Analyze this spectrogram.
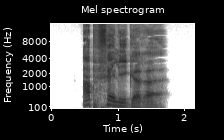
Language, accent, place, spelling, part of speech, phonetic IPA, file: German, Germany, Berlin, abfälligere, adjective, [ˈapˌfɛlɪɡəʁə], De-abfälligere.ogg
- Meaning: inflection of abfällig: 1. strong/mixed nominative/accusative feminine singular comparative degree 2. strong nominative/accusative plural comparative degree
